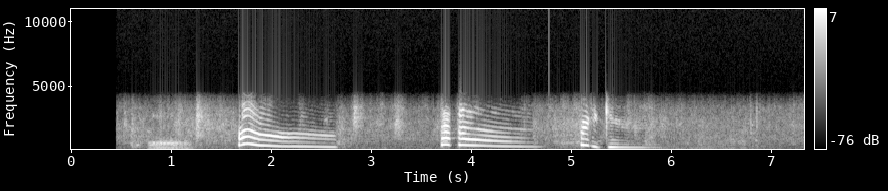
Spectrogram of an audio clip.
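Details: Female wolfdog 'talking': long, whiny, howl-like tones that jump up then slide down, in three drawn-out phrases with a short yip between, some low rumbling at the start.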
